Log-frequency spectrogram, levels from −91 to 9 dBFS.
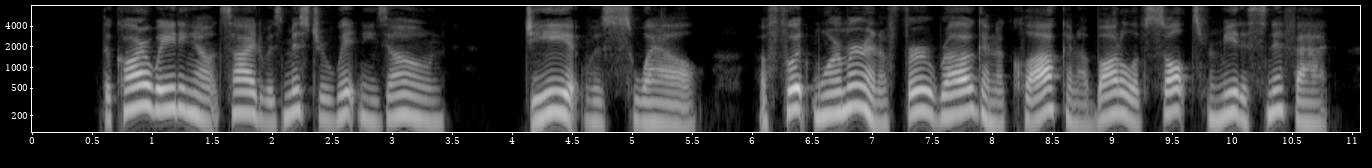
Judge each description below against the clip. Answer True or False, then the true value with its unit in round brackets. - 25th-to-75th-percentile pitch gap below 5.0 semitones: False (5.5 semitones)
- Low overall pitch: False (200 Hz)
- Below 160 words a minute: False (170 wpm)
